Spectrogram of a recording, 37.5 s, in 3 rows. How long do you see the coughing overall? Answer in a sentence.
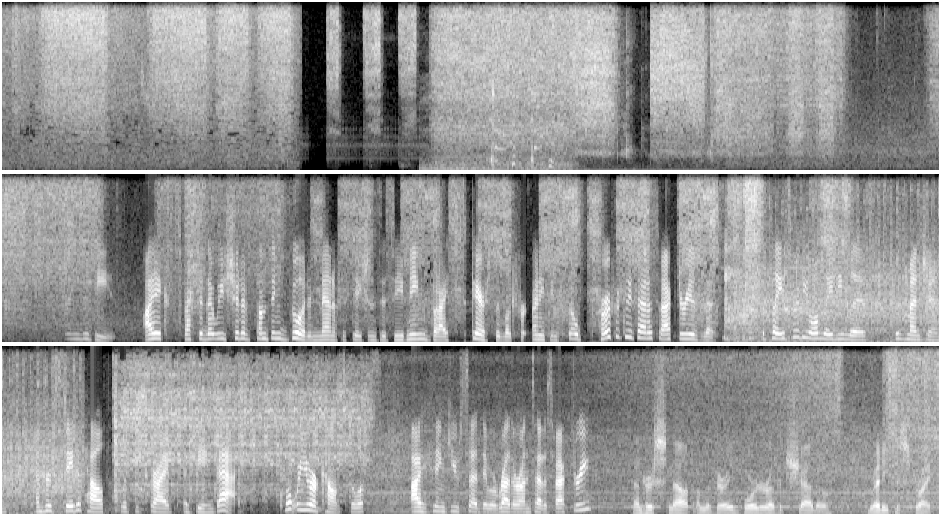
The coughing can be heard for 4 seconds in total.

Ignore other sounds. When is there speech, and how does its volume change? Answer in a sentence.
You can hear the speech from 13.3 to 37.4 s, at a steady volume.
